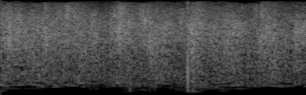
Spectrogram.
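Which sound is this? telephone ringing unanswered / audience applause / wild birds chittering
audience applause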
